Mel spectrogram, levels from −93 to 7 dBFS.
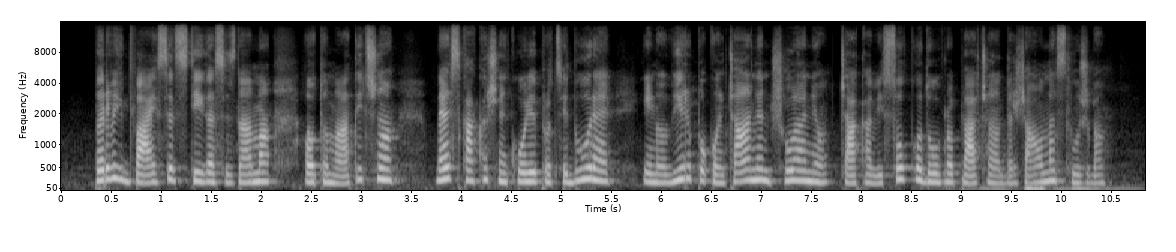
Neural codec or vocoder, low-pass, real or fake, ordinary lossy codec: codec, 44.1 kHz, 2.6 kbps, SNAC; 14.4 kHz; fake; none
